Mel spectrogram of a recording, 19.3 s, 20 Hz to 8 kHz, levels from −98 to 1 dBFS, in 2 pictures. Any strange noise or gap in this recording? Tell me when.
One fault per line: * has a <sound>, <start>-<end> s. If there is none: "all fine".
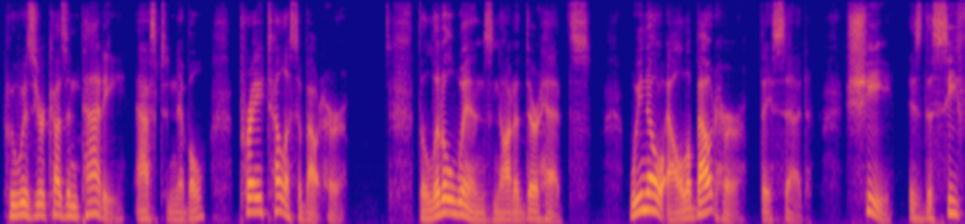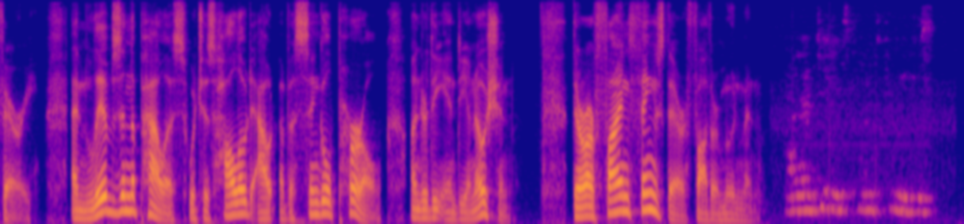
* has a laugh, 17.5-19.0 s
